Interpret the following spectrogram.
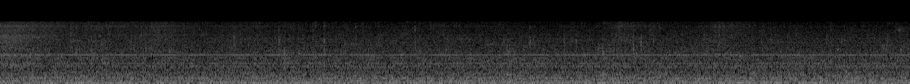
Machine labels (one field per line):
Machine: pump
